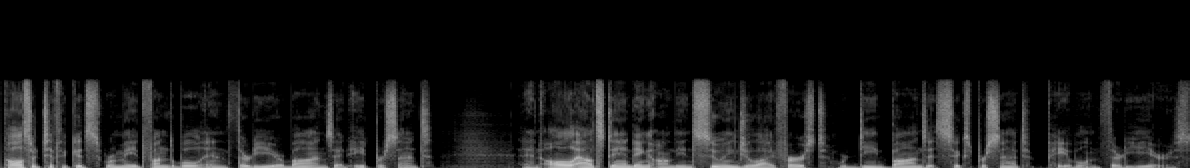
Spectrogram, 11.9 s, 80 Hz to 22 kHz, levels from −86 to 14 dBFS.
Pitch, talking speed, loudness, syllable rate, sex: 125 Hz, 160 wpm, -19 LUFS, 4.5 syllables/s, male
